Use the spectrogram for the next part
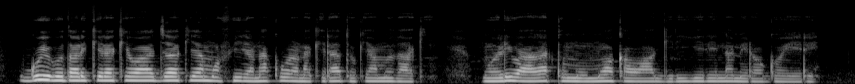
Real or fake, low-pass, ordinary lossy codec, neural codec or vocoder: real; 19.8 kHz; none; none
